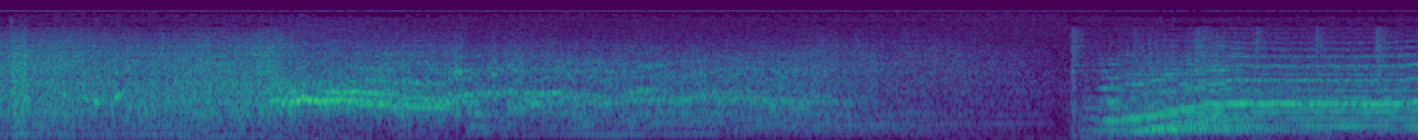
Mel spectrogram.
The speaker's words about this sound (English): The taxi screeches backwards through the stadium gates and turns down an exit road, speeding across a concourse.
